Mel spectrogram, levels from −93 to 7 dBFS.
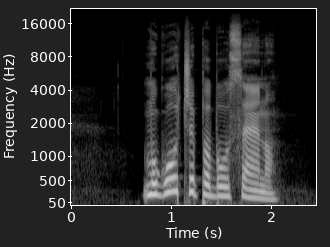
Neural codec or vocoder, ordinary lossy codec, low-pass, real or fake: none; none; 19.8 kHz; real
